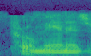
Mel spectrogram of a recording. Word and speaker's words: Promanus: Promanus rhymes with bananas.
